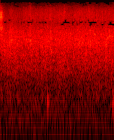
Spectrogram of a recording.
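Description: A steady, even hiss of running water with a few faint ticks in it.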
